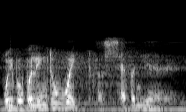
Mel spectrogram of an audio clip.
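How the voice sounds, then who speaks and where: A man's voice: mid-range voice, big pitch swings, moderate pace, faint music behind, natural voice. An actor playing a cold, scheming husband who narrates his own crime, speaking in a hard, curt, sardonic way in a 1950s radio drama. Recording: dull vintage 1950s radio recording.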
